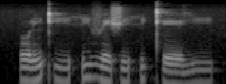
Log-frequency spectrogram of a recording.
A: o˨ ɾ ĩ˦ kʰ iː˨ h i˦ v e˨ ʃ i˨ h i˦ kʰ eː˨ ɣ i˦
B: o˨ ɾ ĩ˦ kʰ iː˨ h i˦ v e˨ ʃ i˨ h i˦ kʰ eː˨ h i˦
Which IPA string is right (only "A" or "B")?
A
